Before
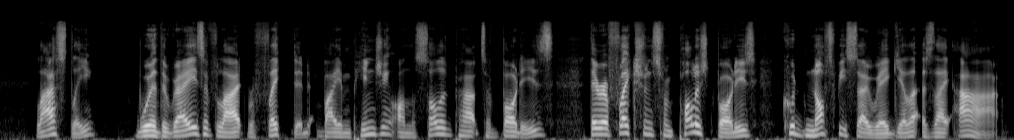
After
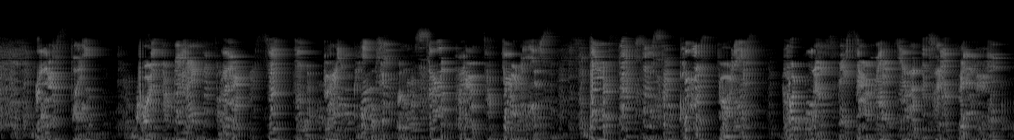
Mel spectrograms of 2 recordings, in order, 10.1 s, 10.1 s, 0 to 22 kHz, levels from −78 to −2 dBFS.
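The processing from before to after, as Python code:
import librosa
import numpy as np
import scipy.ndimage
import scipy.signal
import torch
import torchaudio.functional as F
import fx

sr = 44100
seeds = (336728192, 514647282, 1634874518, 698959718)

y = fx.pitch_trill(x, sr, semitones=10.5, every_ms=116)
y = scipy.signal.sosfilt(scipy.signal.butter(6, 5500.0, 'lowpass', fs=sr, output='sos'), y)
y = fx.notch(y, sr, hz=3800.0, q=7.6)
y = fx.spec_gate(y, sr, threshold_db=-20, keep='weak')
y = fx.peak_eq(y, sr, hz=250.0, db=-12.5, octaves=0.21)
y = fx.room_flutter(y, sr, wall_m=4.7, rt60_s=0.43)
y = fx.band_squash(y, sr, depth_pct=100)
y = y * librosa.db_to_amplitude(-2.5)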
